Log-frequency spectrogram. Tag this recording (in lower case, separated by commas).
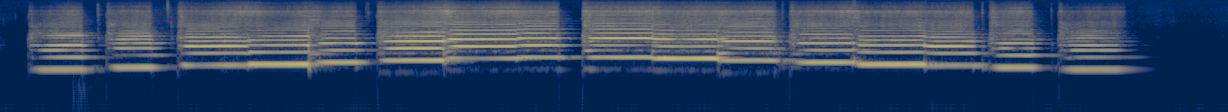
music, woodwind instrument, musical instrument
